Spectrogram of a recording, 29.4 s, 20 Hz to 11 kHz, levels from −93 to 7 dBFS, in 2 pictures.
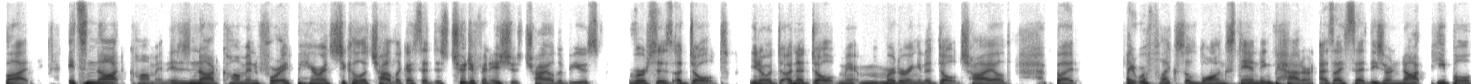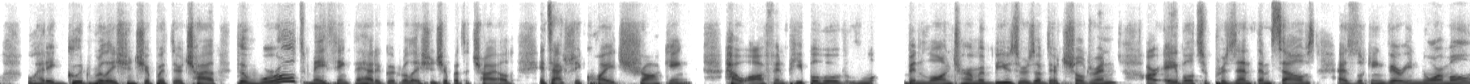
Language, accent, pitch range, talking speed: Hindi, American, 135-170 Hz, 190 wpm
